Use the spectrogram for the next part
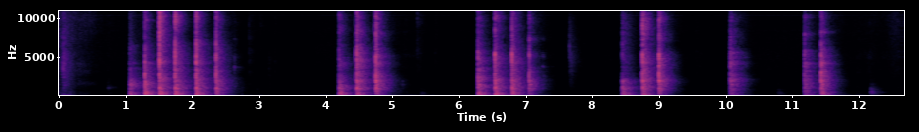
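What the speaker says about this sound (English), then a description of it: "I'm going to go with another gouge, trying to clean up the waste as much as I can before I go with the paring chisels." Mallet striking a gouge to chop dovetail waste from a wooden jewelry box by hand: groups of four or five sharp, loud woody knocks separated by quiet pauses, close and alone.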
